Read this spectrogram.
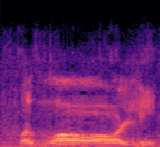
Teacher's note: ينطق بهذه الضاد ضاء مغلظة أيضا يغلظ نعم يملأ فمه منها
